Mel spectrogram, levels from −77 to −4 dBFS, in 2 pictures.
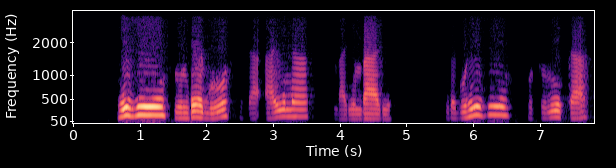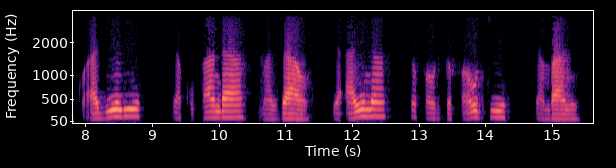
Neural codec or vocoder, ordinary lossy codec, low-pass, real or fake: none; AAC, 16 kbps; 3.6 kHz; real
